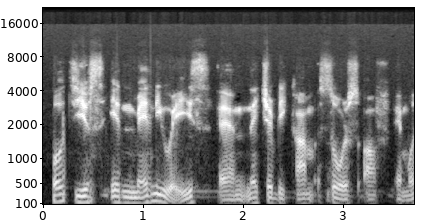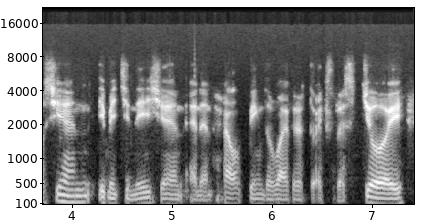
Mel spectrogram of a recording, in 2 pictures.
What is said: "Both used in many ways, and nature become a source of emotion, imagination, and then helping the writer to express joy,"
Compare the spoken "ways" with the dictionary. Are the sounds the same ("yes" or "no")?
no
